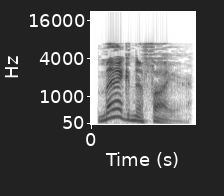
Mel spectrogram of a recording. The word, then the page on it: magnifier: British English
